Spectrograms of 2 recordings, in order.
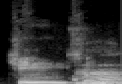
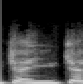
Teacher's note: पण बेसिकली अनुस्वार आहे, नाकातनं त्याचा उच्चार येतो.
